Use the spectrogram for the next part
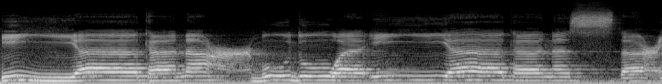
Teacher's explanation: Ya bertasydid perlu ditekan nabr perlu ditekan suaranya supaya menunjukkan bahwa di situ terdapat tasdid. Jangan di flatkan suaranya jangan didatarkan.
